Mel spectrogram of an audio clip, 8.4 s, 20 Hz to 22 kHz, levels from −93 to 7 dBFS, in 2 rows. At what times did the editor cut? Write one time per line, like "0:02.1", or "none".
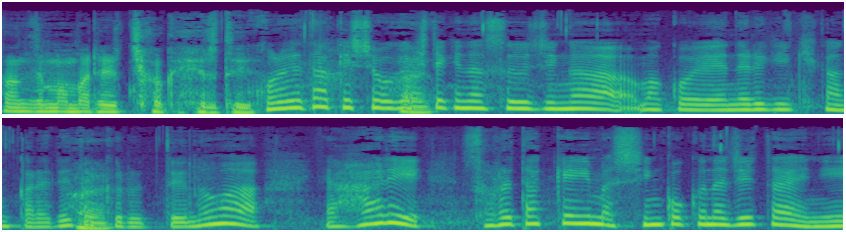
none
